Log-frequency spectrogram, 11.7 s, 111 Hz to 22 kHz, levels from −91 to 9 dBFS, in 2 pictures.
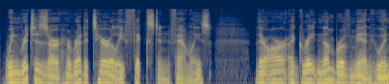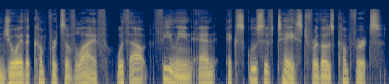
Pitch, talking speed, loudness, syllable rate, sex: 100 Hz, 145 wpm, -19 LUFS, 4.9 syllables/s, male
